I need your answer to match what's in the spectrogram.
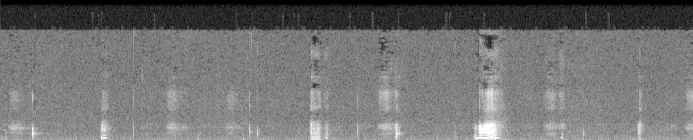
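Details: Baby, awake and wiggling in the morning: soft, sudden little catches at uneven intervals with faint breathing between; infant hiccups.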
